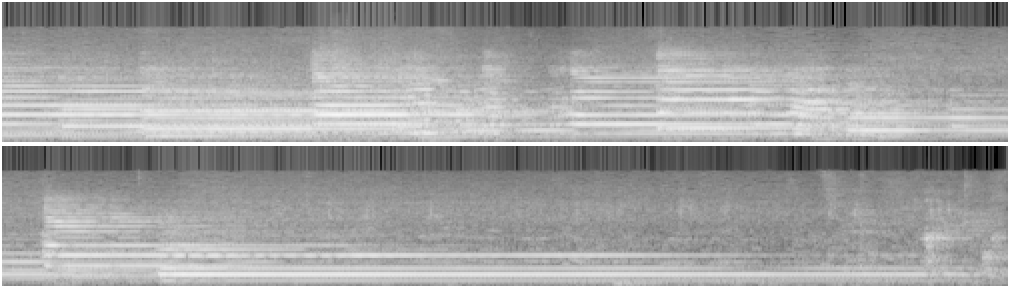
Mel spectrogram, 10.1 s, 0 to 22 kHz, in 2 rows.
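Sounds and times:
electric guitar chord ringing: 0.0s - 10.0s.

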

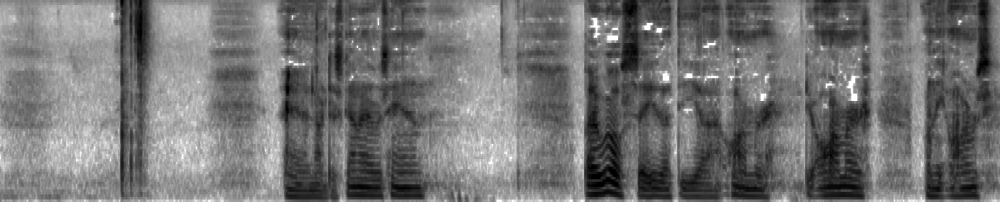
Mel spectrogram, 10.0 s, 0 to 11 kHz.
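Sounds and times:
plastic toy falling onto table: 1.2s - 1.6s.

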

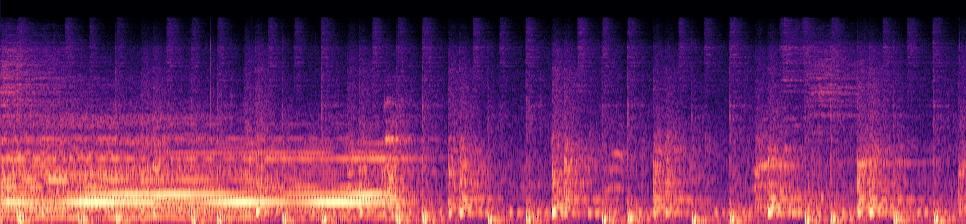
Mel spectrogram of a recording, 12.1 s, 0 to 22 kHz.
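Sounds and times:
electric guitars ringing chord: 0.0s - 5.5s
drum kit: 0.0s - 12.0s.

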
